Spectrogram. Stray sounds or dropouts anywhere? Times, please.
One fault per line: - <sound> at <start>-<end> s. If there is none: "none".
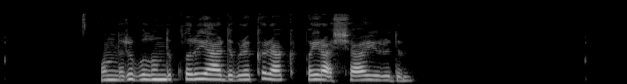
none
